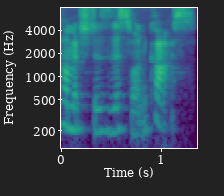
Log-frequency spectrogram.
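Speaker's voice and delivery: plain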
